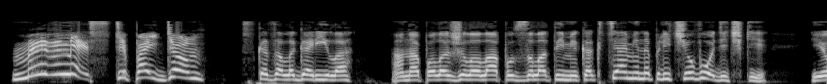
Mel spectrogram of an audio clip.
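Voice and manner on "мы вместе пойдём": very slow heavy gorilla voice. Acted. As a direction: drag it out like a beast. Gorilla insisting.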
